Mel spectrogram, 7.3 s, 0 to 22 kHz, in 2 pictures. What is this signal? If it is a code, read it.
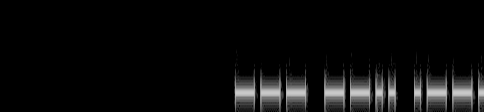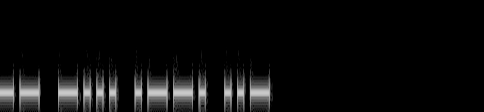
Morse code, heard as a keyed tone, about 25 wpm, 700 Hz. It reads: OZ1BPU
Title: DXCC-100 Call Signs - 6 Characters - 25wpm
